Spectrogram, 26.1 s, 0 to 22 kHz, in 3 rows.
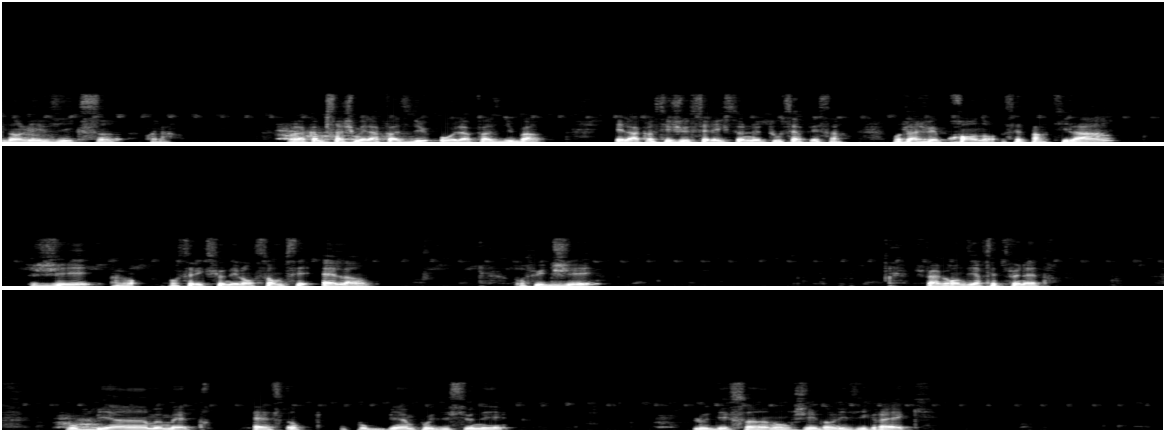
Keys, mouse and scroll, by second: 2.6 middle click, 3.4 middle click, 4.9 a, 6.6 click, 7.9 l, 11.3 l, 12.8 g, 16.3 ctrl+s, 17.1 middle click, 19.3 s, 22.2 middle click, 23.4 g.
